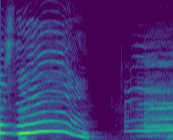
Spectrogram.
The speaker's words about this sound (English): What was that? I had a hiccup as I was speaking.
